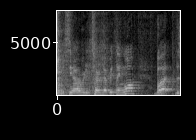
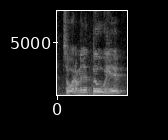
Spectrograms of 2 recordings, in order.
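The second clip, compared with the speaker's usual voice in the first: ordinary delivery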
